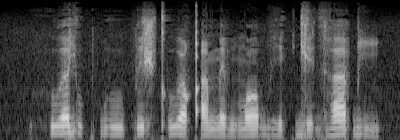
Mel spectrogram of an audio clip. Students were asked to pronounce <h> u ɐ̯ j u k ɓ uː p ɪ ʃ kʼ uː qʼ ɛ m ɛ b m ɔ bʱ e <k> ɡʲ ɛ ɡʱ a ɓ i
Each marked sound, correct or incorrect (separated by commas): correct, correct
